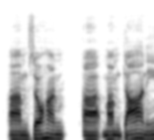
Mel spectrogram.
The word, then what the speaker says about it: Zohran Mamdani: Zohan Mamdani, I'm going to say it right so I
